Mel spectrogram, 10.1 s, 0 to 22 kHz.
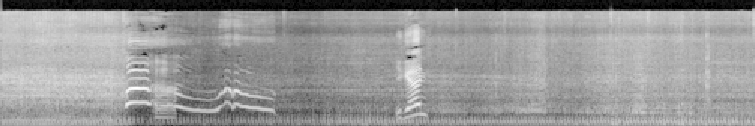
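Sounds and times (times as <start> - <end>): lawn tractor engine running: 0.0 - 10.0
person shouting woo: 1.6 - 3.7.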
